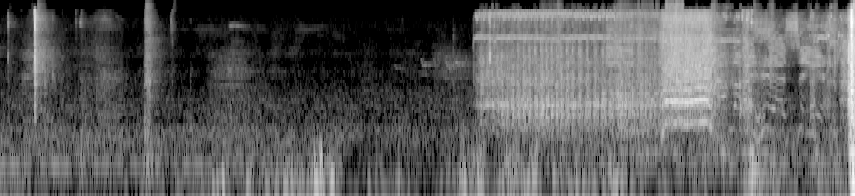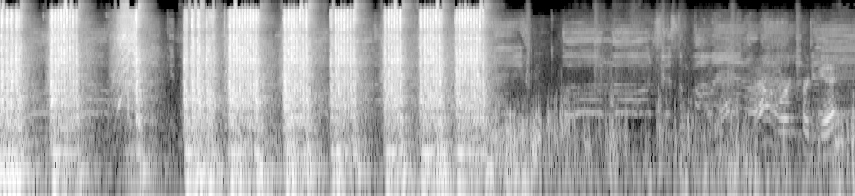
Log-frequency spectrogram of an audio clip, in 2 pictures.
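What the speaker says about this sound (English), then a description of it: "I'm going to countersink these little heads." A power drill countersinking screw heads in wood for a DIY firepit poker, whirring in short repeated bursts with pauses between, loud and close after a quieter start.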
